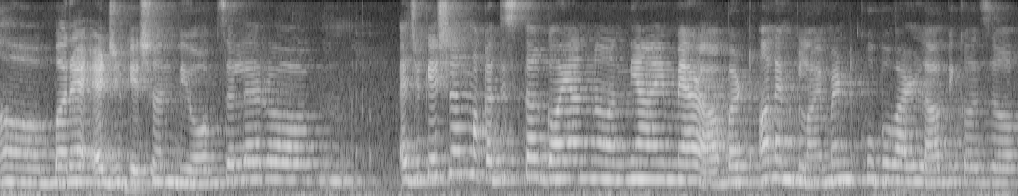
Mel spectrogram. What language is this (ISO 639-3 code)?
kok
